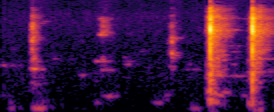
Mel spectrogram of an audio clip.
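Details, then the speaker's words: Green micarta liner-lock folding knife with very smooth action: several sharp dry clicks, a small rattle from loose parts in the handle as the knife is worked; owner thinks the liner is hitting the micarta scale. "can you hear that something is hitting i think the liner is hitting the micarta scale so it kind of drives me crazy"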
